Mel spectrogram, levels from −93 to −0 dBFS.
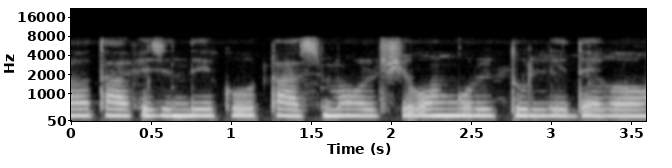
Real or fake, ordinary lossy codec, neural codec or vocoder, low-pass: real; none; none; none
